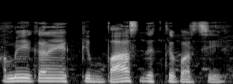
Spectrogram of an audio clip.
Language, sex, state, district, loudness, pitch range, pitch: Bengali, male, Assam, Hailakandi, -18 LUFS, 135-150 Hz, 145 Hz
